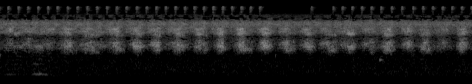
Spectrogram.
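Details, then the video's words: Summer cicadas in a steady shrill drone, pulsing roughly twice a second in a thick, even wall of sound. "Cicadas in Summer"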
